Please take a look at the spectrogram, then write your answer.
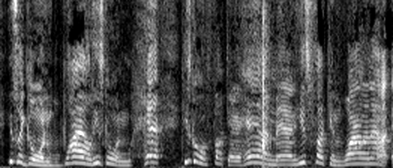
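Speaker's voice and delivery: loud, high, drawn-out key words; worked-up, amazed storytelling; wildly excited. Real, not acted. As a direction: rave about it at full volume. Excitedly retells wild scene.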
